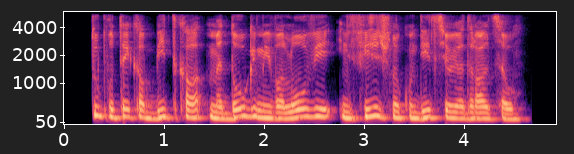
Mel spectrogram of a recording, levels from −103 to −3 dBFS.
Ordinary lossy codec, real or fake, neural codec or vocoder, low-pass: none; real; none; 5.4 kHz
